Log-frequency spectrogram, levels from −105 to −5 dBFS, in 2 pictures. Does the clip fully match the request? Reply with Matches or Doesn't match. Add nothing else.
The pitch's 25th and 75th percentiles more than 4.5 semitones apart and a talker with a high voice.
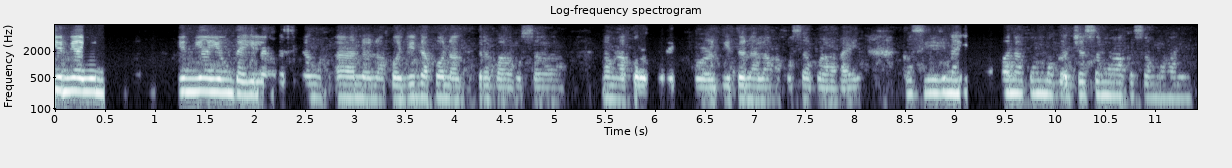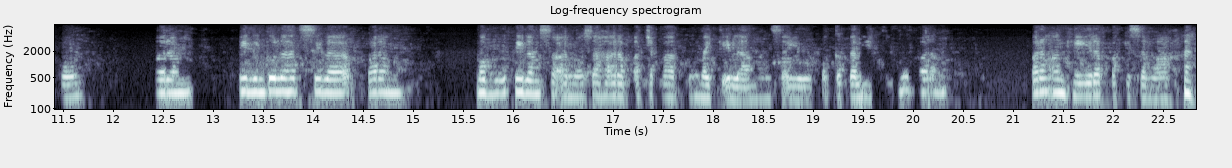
Matches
